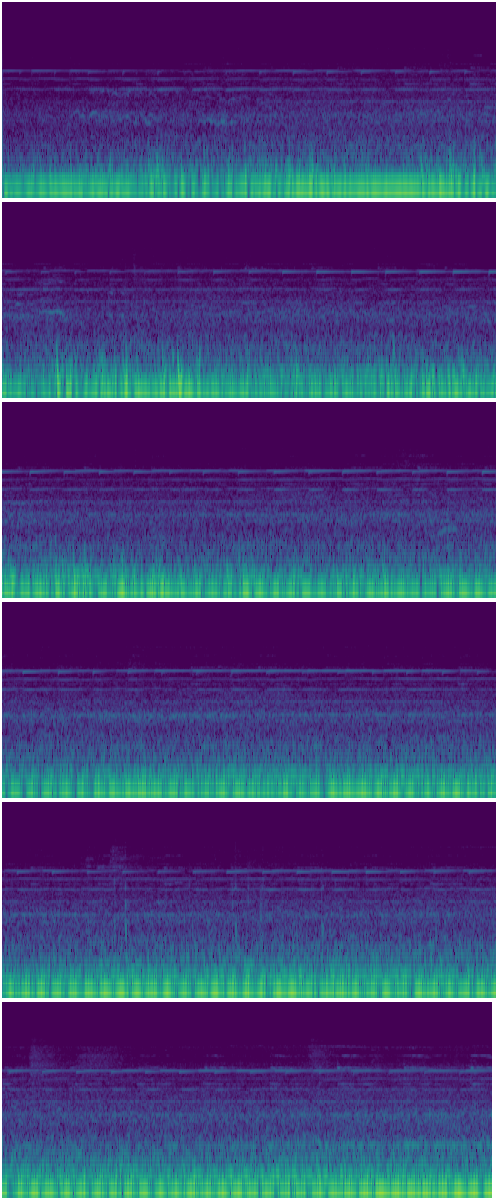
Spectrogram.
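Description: A CN freight train's diesel locomotives approaching: a low rumble that grows slowly louder, with faint steady high tones above it.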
